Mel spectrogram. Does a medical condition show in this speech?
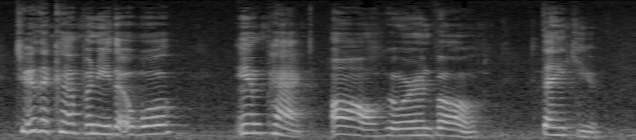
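Yes: cerebral palsy; has worked on speaking skills, more confident speaking.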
